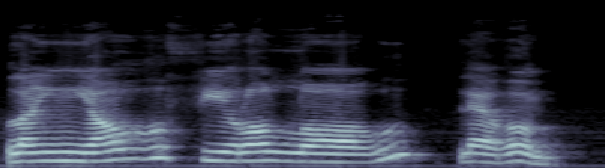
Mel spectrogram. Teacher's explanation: Okay, this is Allah name, okay, and there is a zaba before Allah name, so you will read with tafkhim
